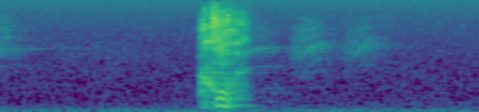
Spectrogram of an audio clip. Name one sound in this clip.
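A middle-aged man exclaims sharply, close by.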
